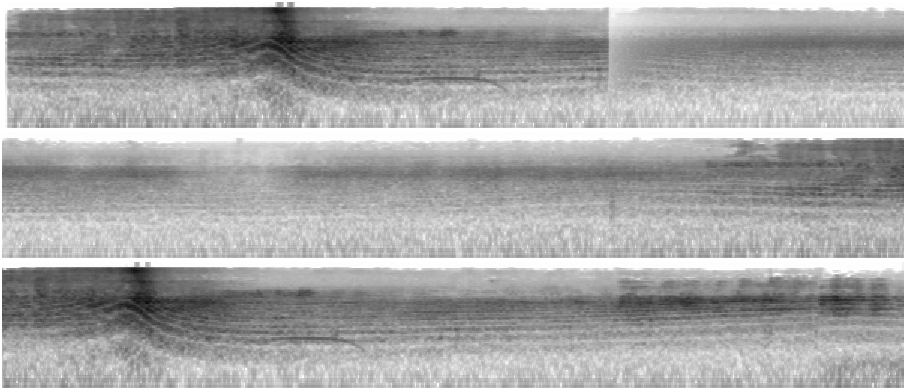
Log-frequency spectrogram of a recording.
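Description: Radio-controlled model jet making two fast low passes. Each pass is a loud whine that drops sharply in pitch as the jet goes by. The sound cuts off suddenly about five seconds in, and a steadier, fainter whine follows between the passes.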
